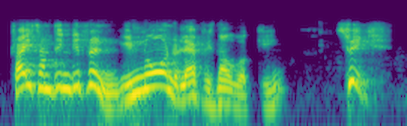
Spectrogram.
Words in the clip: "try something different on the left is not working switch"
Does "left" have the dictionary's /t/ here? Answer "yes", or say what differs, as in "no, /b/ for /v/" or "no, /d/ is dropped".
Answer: no, /t/ is dropped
